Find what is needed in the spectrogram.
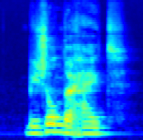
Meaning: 1. specialness, exceptionality, unusualness, the property of being exceptional, special or unusual 2. an exceptional circumstance
- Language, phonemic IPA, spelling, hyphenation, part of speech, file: Dutch, /biˈzɔn.dər.ɦɛi̯t/, bijzonderheid, bij‧zon‧der‧heid, noun, Nl-bijzonderheid.ogg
